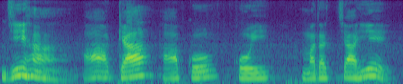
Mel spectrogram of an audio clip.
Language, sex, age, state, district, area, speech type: Hindi, male, 60+, Uttar Pradesh, Azamgarh, rural, read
